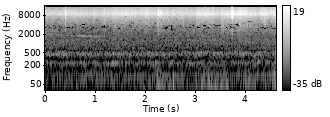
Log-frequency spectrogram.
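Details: Massed honey bees humming steadily while their wax comb is handled and transferred into a hive; even, unbroken buzzing drone with light rustling.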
